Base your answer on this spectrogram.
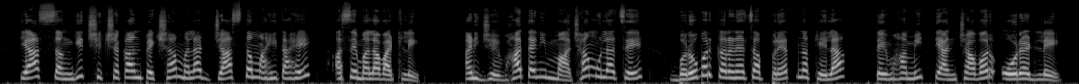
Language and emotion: Marathi, angry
